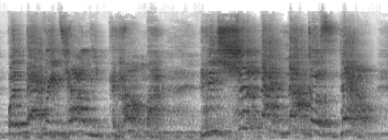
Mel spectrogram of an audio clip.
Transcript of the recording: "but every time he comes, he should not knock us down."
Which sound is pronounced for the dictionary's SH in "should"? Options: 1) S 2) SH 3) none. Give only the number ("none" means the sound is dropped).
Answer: 2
